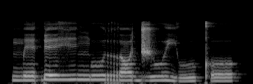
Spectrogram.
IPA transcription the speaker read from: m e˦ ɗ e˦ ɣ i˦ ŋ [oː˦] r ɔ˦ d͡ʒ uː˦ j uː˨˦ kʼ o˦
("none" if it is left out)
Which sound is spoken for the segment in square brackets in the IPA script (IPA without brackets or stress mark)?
uː˦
